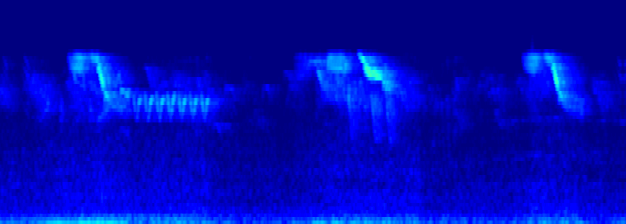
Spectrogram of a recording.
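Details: Blue-black grassquit song in a warm-up mix for a kept bird: high, buzzy downslurred notes, with a lower rapid trill after the first one and two more sharp buzzes spaced over four seconds.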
